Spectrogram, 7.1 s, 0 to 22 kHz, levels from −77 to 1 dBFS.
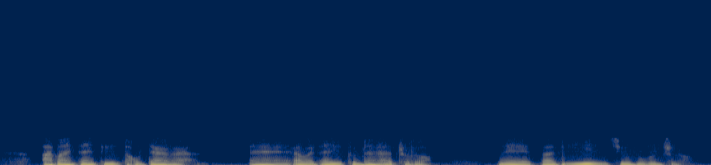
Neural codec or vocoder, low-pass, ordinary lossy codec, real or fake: codec, 16 kHz, 0.3 kbps, FocalCodec; 3.6 kHz; Opus, 16 kbps; fake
